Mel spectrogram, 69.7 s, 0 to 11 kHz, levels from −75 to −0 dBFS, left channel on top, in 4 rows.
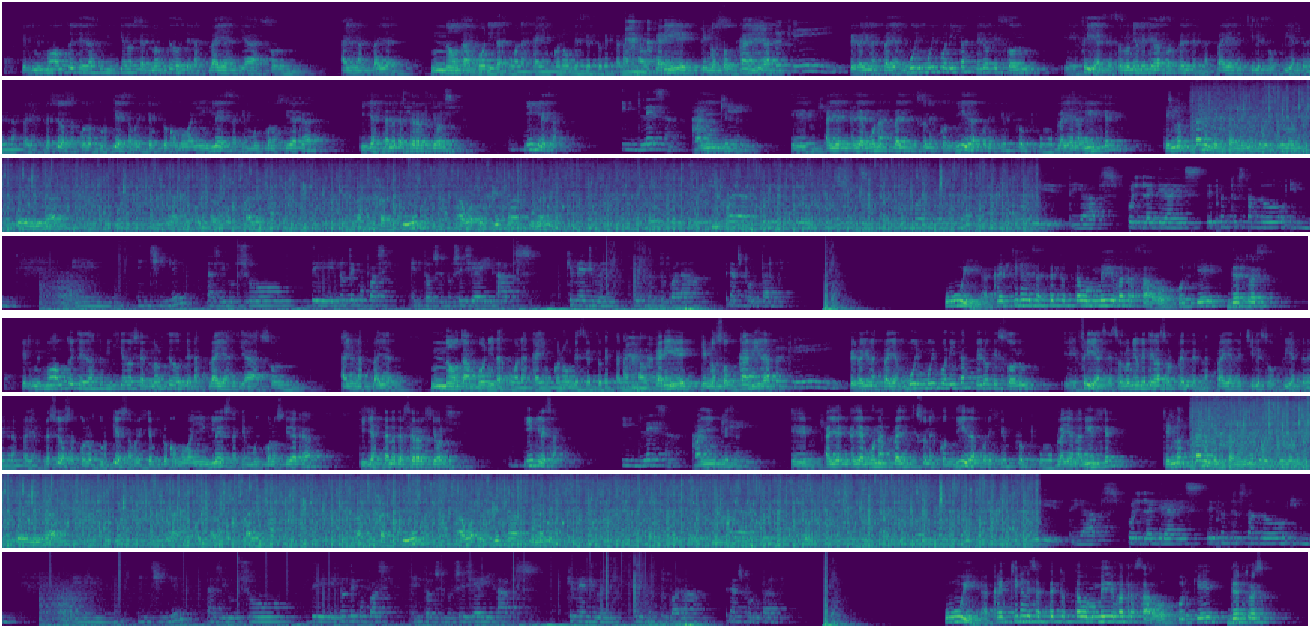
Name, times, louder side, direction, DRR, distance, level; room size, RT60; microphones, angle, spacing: voice 1, 0.3-3.9 4.5-5.2 5.7-10.3 11.3-13.7 14.2-21.6 22.2-23.4 24.4-24.9 26.6-27.1 28.0-32.3 32.9-34.8 35.0-35.7 37.0-39.0 39.4-40.5 40.9-42.4 64.9-69.1, right 1 dB, 80° right, 0 dB, 3.5 m, -30 dB
voice 2, 8.3-8.7 9.9-11.1 22.5-23.6 24.2-24.6 25.7-27.4 28.3-28.9 31.8-31.9 33.0-33.3 36.5-36.7 43.2-54.7 55.0-57.5 57.8-59.4 59.8-61.7 62.0-62.7, left 1 dB, 85° left, 3 dB, 6.1 m, -41 dB
sound 1, 33.3-48.7, right 4 dB, 30° right, 0.6 m, -32 dB
sound 2, 52.8-61.5 63.2-63.3, right 1 dB, 60° right, 2.7 m, -43 dB
16.0 x 13.0 x 4.6 m, 0.78 s
head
